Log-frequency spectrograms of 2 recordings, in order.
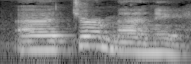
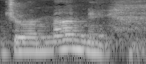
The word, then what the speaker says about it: Germany: There are a lot of pronunciation errors you can correct with this thing, you know? Germany, not Germany.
